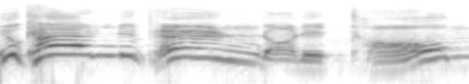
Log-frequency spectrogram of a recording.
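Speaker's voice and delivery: beaming sunny voice, very loud, very slow, high. Storyteller voicing the sun speaking to Tom, very sunny voice. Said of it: "in a very sunny voice".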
